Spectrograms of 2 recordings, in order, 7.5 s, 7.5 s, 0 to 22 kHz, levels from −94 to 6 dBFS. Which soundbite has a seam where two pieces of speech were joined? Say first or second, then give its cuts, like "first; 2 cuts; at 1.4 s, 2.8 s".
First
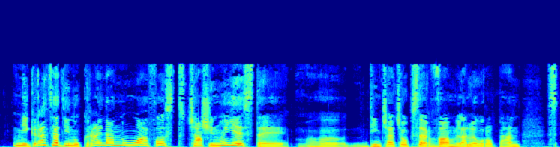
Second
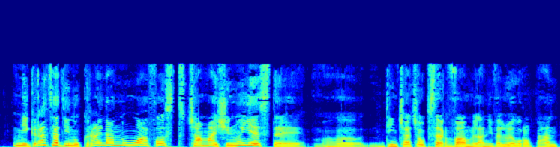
first; 2 cuts; at 2.7 s, 6.2 s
